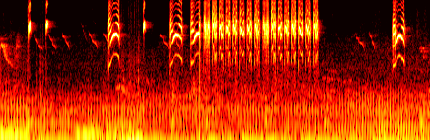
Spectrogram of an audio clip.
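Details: Continuous 'ngleper' singing of a crimson sunbird (sogok ontong). Thin chips and a few arched notes build into a long rapid trill of about twenty pulses lasting over two seconds, ending with one more arched note.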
